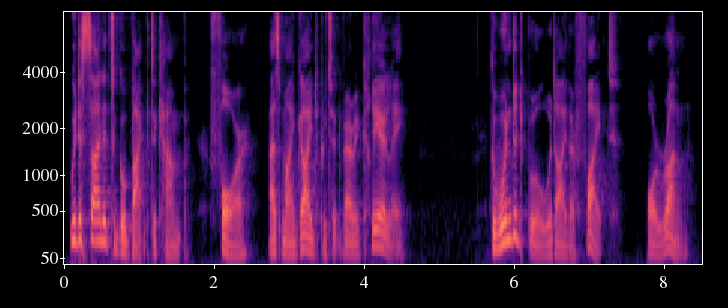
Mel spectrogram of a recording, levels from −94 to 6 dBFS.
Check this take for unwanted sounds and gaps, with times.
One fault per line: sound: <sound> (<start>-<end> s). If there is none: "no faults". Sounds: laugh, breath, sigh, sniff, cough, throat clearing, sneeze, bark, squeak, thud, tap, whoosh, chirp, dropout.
no faults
